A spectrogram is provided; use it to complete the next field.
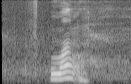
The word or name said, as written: wung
